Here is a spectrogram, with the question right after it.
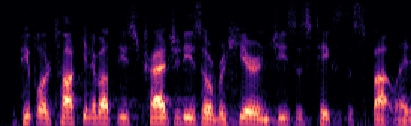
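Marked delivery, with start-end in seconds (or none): none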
